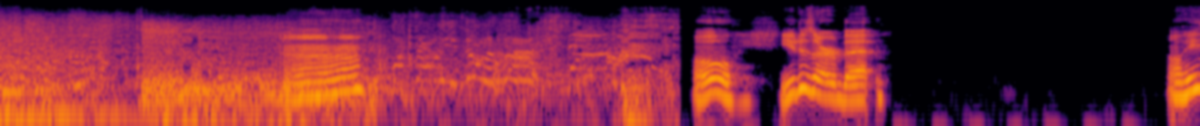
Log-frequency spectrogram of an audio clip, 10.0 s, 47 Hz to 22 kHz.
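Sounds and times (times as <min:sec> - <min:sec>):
loud crash: 0:00.0 - 0:03.9.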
